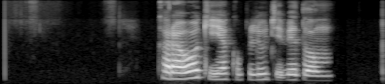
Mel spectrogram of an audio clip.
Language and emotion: Russian, neutral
